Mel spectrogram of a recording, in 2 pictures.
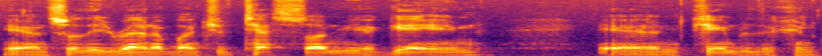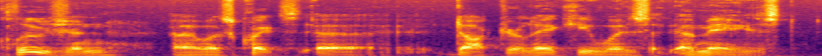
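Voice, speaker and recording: An older man giving a testimony in a TV studio interview, answering in a halting way with many restarts. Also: very deep voice, dark tone, breathy edge. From Canada. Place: small TV studio set, indoors.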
